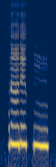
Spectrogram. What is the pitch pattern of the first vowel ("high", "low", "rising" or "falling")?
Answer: high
